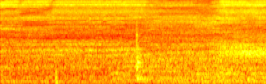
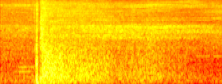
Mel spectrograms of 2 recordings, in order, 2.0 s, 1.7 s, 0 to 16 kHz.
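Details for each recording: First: Tsunami Pure 5 regenerative desiccant air dryer on shop air, muffler removed during manual cycling; loud steady rushing hiss at discharge, louder than normal; inlet air leaking past a failed piston O-ring not blocking air in regeneration. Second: Tsunami Pure 5/Pure 10 regenerative desiccant dryer on shop air: one sharp blast then a long fading hiss as the tower depressurizes and switches back to drying, a normal switchover.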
